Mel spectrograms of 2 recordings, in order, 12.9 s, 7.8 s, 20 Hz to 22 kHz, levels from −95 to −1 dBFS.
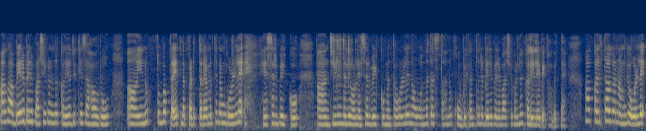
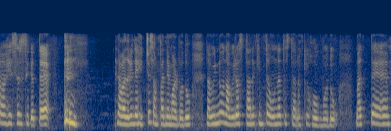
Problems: none marked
